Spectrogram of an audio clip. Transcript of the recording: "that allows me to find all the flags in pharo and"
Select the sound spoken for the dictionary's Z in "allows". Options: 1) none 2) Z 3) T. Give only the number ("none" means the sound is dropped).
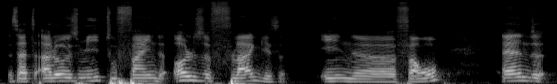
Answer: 2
